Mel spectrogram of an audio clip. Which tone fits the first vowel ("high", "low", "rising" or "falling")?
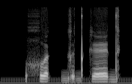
high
